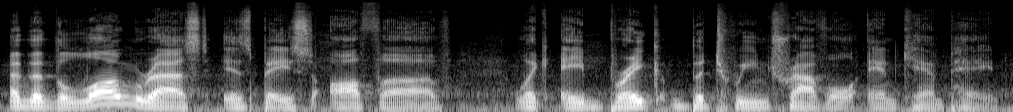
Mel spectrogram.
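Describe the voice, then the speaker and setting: A man's voice: mid-range voice, lively intonation, measured pace, darkish tone. A man casually explaining tabletop game rules as designer and game master, talking informally with examples.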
